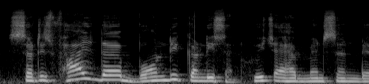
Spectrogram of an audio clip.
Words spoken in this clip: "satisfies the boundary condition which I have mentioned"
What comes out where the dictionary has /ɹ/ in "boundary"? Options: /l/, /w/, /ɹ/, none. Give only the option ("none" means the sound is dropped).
none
